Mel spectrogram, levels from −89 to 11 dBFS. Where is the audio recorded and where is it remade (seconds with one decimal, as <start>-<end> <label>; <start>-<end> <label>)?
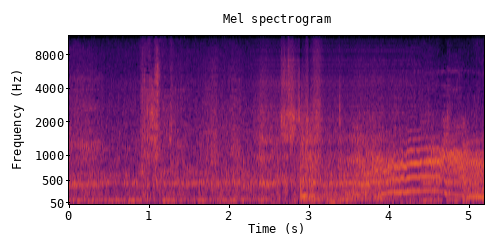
0.0-2.3 recorded; 2.3-4.4 remade; 4.4-5.2 recorded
